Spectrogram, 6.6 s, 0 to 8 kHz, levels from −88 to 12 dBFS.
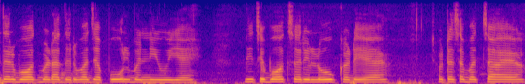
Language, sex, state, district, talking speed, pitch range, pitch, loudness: Hindi, female, Rajasthan, Bikaner, 165 wpm, 220-235 Hz, 230 Hz, -14 LUFS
